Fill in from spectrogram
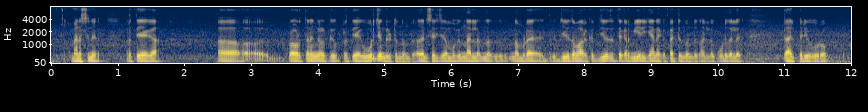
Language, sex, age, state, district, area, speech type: Malayalam, male, 45-60, Kerala, Kollam, rural, spontaneous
